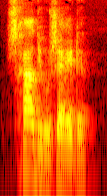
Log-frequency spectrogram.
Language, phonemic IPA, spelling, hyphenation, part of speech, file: Dutch, /ˈsxaː.dyu̯ˌzɛi̯.də/, schaduwzijde, scha‧duw‧zij‧de, noun, Nl-schaduwzijde.ogg
- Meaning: dark side, downside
